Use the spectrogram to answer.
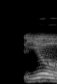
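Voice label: "liur", Malay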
